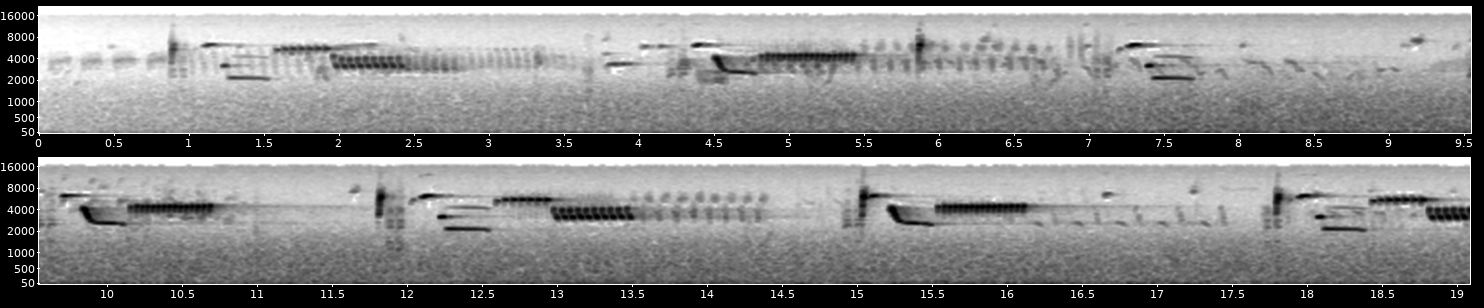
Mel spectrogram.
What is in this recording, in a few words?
easter sparrows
